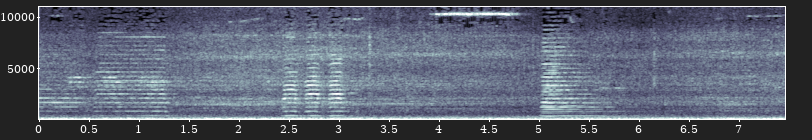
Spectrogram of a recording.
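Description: Motorbikes and scooters drone past in busy street traffic.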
